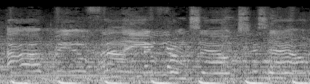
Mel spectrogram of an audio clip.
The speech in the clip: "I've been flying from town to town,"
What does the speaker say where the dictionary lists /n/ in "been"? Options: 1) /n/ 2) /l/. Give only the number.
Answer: 2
